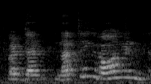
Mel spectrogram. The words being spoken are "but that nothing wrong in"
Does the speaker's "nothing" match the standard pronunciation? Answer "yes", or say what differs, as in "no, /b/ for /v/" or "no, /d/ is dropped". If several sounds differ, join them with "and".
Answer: no, /t/ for /θ/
